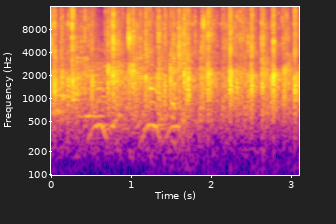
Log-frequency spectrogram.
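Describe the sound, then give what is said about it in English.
An audience applauds with steady, dense clapping that fills the space, while a few voices call out briefly over it, welcoming a board member of Lutheran Braille Workers who introduces a guest. “let's give a warm round of applause to Priscilla”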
